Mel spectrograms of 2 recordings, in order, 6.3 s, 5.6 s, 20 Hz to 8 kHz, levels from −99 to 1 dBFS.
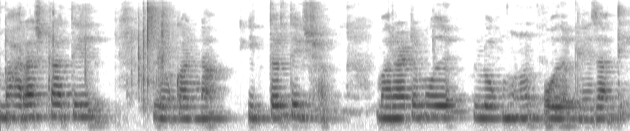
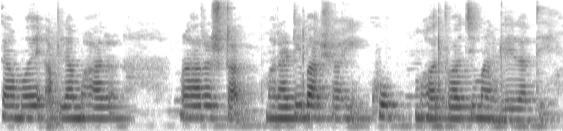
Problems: none marked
